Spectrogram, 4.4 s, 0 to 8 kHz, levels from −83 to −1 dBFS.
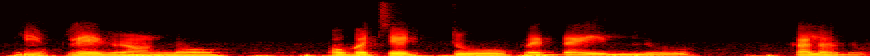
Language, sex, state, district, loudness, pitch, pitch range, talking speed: Telugu, male, Andhra Pradesh, Visakhapatnam, -28 LUFS, 120 Hz, 115-130 Hz, 125 wpm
